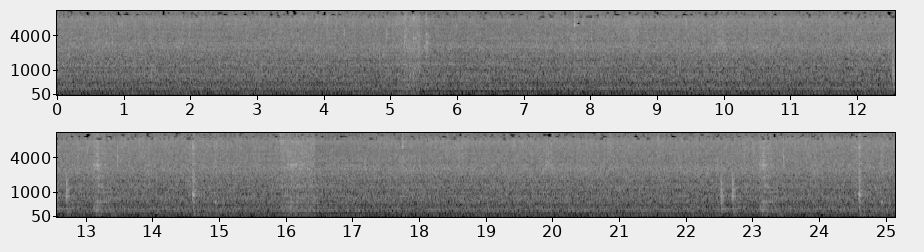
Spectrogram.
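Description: Sliced onions and spices frying in oil in a non-stick kadai, a steady sizzle, with a wooden spatula stirring and knocking against the pan several times.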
